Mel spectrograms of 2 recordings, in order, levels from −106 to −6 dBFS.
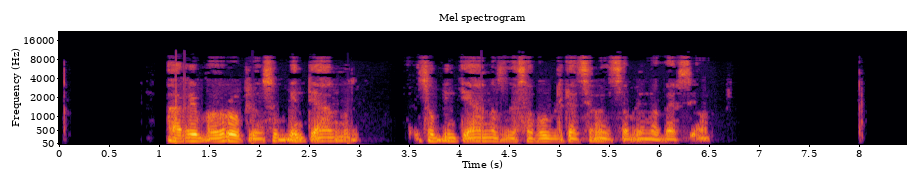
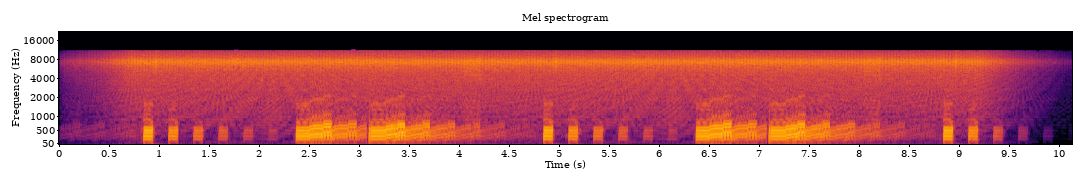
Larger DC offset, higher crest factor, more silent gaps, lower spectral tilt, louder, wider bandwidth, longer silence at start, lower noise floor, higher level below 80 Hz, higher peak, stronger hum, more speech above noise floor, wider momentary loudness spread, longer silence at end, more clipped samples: neither; about the same, 20 dB vs 16 dB; first, 3.35-3.43 s vs none; first, -5 dB/octave vs -1.5 dB/octave; second, -28 LUFS vs -21 LUFS; second, 9.6 kHz vs 11.5 kHz; first, 1.1 s vs 0.1 s; first, under -90 dBFS vs -49 dBFS; second, -64 dBFS vs -58 dBFS; about the same, -10 dBFS vs -8 dBFS; neither; first, over 63 dB vs 27 dB; first, 13 LU vs 4 LU; first, 1.95 s vs 0.4 s; neither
